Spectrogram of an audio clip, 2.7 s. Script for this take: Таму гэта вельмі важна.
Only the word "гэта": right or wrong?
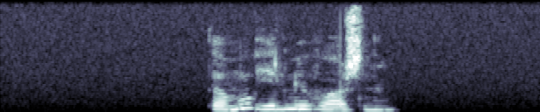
wrong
